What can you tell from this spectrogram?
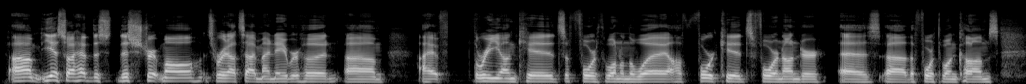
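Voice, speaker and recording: A man with an American accent speaks at a moderate pace in an ordinary speaking voice, medium in pitch with fairly even intonation, on a very clean recording with a silent background. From Maryland, US. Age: 30s. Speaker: real estate investor. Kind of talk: podcast interview.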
